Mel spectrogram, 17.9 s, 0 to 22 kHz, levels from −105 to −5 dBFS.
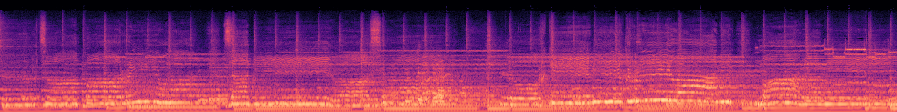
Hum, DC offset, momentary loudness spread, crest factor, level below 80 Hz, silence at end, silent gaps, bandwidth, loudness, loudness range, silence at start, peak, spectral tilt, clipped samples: none; 0.7%; 8 LU; 14 dB; -40 dBFS; 0 s; none; 12.5 kHz; -23 LUFS; 4 LU; 0 s; -8 dBFS; -6.5 dB/octave; under 0.1%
